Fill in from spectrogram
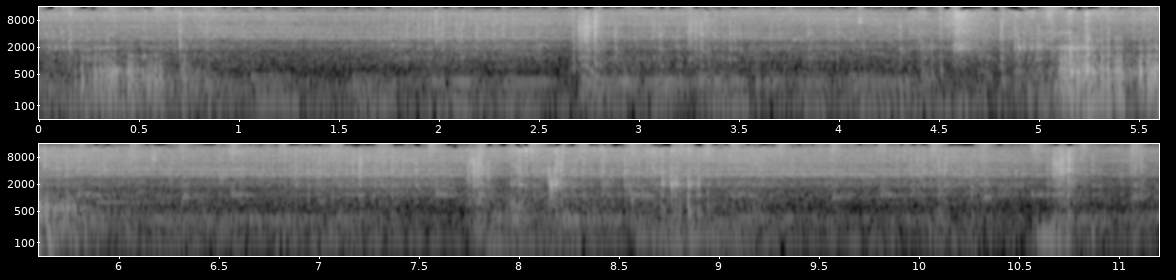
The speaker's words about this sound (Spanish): Me gusta prepararme café. Tengo una cafetera eléctrica y ahora vas a escuchar cómo suena.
